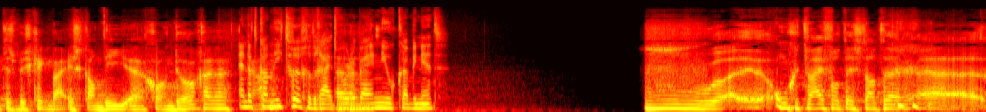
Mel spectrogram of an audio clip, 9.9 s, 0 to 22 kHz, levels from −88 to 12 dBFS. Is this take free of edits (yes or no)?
yes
